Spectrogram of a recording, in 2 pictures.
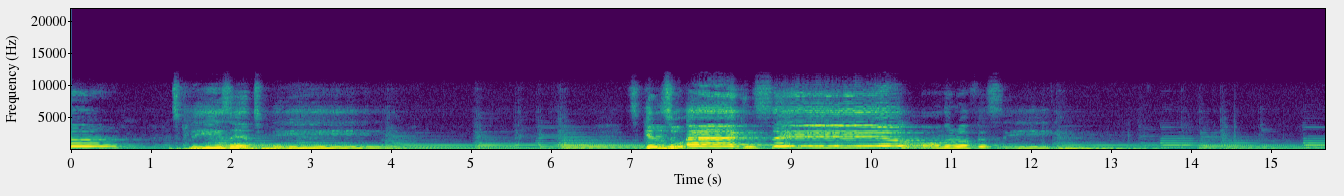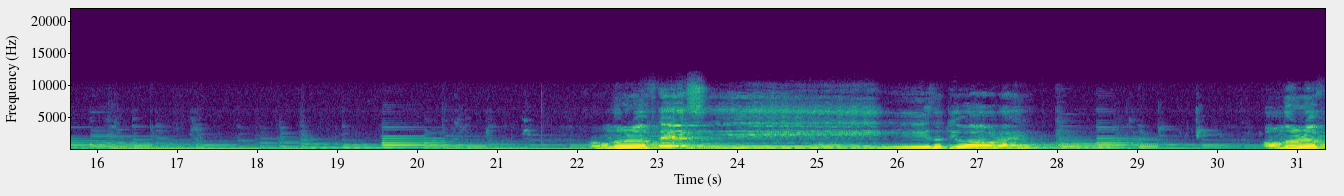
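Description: A man singing to his own steel-string acoustic guitar in a live solo performance. Sung phrases alternate with stretches where the guitar rings on alone.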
